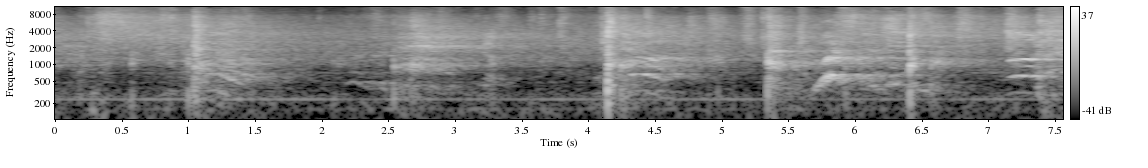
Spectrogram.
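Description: Tennis balls are struck with rackets in a large echoing indoor hall.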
